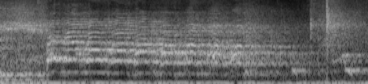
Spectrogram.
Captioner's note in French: rires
